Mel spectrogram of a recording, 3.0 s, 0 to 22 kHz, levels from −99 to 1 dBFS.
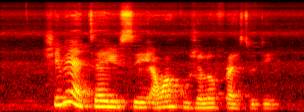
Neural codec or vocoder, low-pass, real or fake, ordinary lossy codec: vocoder, 48 kHz, 128 mel bands, Vocos; none; fake; none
